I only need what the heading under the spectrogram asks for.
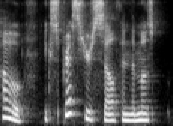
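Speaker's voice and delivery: mocking, soft gentle-parent style of talking. Mimicking a gentle parent who lets a child express anything: mocking a gentle parent. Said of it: "I am not making fun of you, gentle parents".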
